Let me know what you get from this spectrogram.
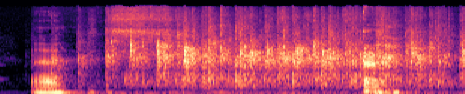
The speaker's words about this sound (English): Hey, good job clapping too, because they might be watching this morning.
